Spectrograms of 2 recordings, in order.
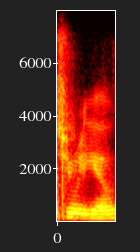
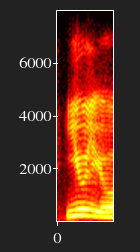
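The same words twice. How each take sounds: First: The name begins with a J sound. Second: The name begins with a Y sound. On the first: The speaker calls it right. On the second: The speaker calls it wrong.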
